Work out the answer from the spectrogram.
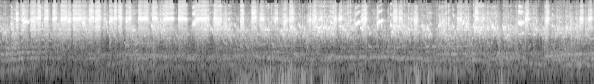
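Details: Budgies in a breeding colony with pairs and families: steady, crowded warbling chatter of high chirps and squawks, unbroken for the whole stretch, many birds together.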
